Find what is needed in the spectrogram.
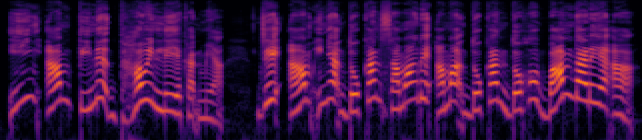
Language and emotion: Santali, angry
